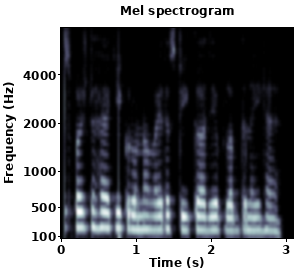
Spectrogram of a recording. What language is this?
Punjabi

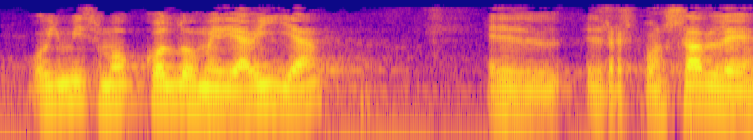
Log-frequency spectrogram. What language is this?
Spanish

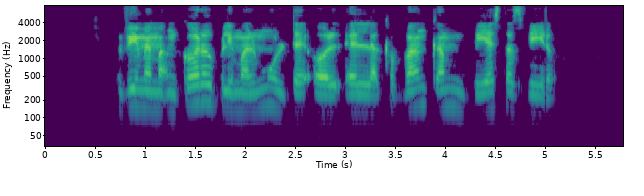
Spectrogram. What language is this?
Esperanto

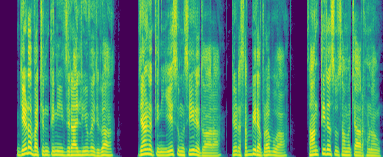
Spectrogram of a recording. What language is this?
Gaddi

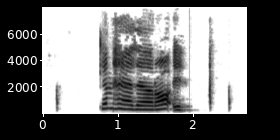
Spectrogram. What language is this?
Arabic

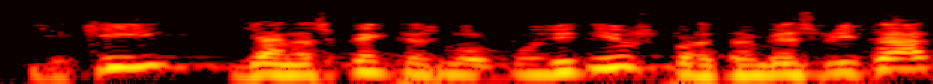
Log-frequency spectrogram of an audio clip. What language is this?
Catalan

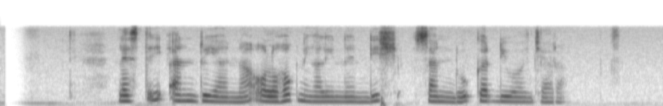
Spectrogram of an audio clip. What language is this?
Sundanese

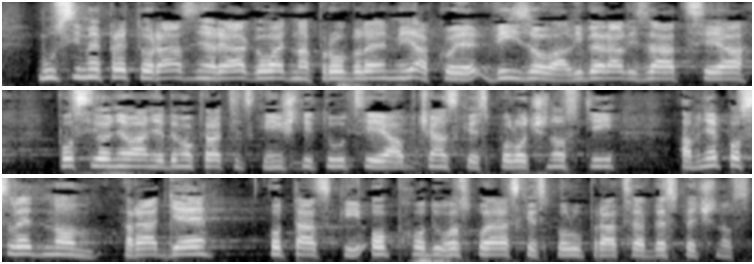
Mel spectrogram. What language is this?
Slovak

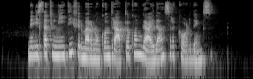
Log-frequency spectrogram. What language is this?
Italian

